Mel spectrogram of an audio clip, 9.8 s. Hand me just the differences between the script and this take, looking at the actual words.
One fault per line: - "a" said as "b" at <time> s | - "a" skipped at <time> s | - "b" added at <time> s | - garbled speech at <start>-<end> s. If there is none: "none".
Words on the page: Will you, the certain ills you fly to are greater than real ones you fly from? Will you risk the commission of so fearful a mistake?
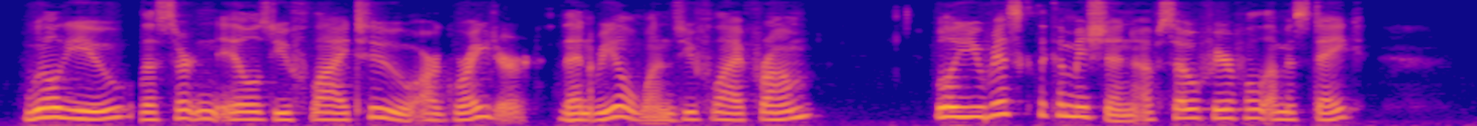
none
